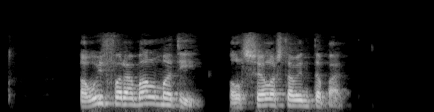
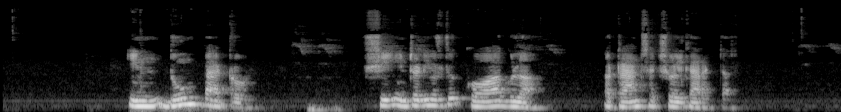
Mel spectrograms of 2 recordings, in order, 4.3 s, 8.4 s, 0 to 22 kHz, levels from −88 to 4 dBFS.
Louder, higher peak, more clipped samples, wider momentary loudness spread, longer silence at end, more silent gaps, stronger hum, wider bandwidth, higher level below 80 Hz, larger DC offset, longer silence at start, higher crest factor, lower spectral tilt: about the same, -19 LUFS vs -18 LUFS; about the same, -4 dBFS vs -2 dBFS; neither; second, 11 LU vs 24 LU; second, 0.9 s vs 1.1 s; first, 2.13-2.29 s vs none; neither; about the same, 7.6 kHz vs 7.4 kHz; second, -66 dBFS vs -50 dBFS; neither; second, 0.8 s vs 1.3 s; about the same, 16 dB vs 18 dB; about the same, -5.5 dB/octave vs -6.5 dB/octave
